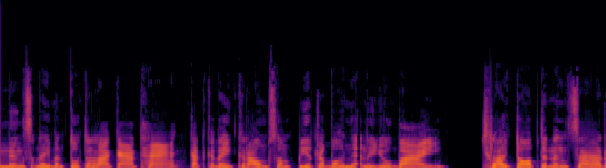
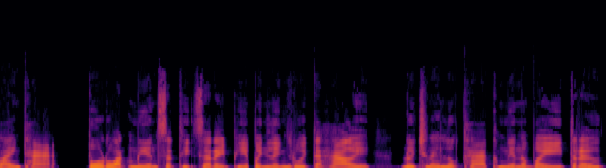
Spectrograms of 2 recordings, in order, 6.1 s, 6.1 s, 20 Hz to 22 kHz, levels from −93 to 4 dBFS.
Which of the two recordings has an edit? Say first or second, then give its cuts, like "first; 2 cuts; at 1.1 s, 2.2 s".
second; 1 cut; at 2.5 s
